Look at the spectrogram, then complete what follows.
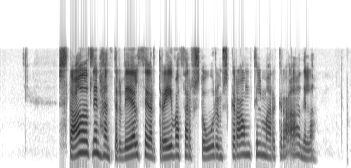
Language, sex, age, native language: Icelandic, female, 30-39, Icelandic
